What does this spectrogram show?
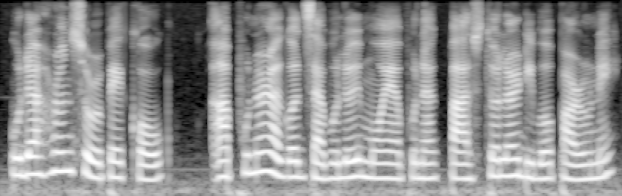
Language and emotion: Assamese, neutral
